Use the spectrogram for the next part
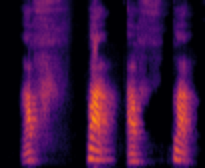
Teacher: When Visarga is followed by Pakara, pa, so what happens is the Visarga converts into something called Upadmaniya.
